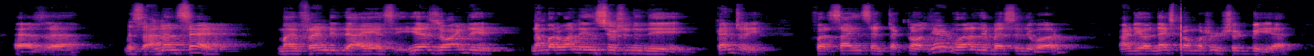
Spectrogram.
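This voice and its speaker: Fairly high-pitched man at a moderate pace, with audible room echo. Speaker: educator. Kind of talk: ceremonial speech.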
